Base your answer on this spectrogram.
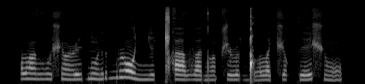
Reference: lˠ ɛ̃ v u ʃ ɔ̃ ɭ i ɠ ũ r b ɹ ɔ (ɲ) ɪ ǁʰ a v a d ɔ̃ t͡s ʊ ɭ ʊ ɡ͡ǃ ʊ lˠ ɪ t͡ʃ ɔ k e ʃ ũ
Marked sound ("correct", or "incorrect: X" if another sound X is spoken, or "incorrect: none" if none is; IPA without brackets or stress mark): correct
